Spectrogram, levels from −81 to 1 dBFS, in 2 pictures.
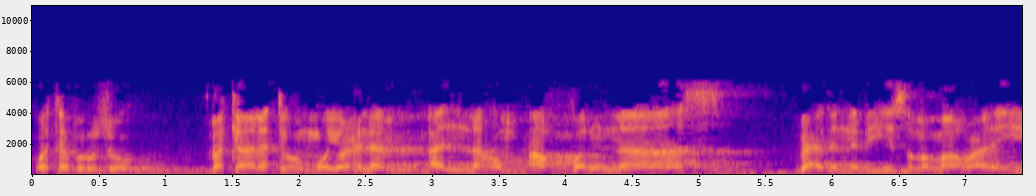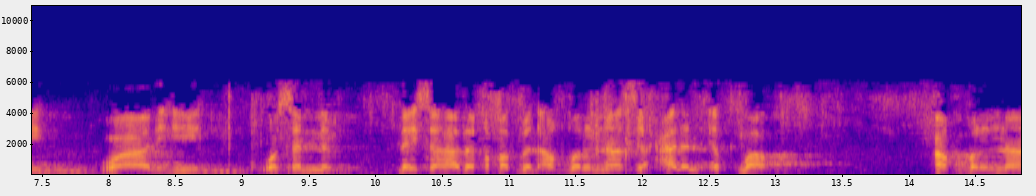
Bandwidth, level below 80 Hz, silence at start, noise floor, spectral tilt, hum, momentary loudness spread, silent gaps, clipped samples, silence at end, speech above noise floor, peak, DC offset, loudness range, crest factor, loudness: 6.4 kHz; -58 dBFS; 0 s; -45 dBFS; -3 dB/octave; none; 15 LU; none; under 0.1%; 0 s; 22 dB; -2 dBFS; under 0.1%; 2 LU; 22 dB; -22 LUFS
